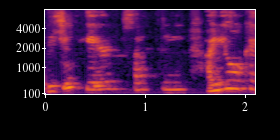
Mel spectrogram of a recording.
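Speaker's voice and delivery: lightly voiced scared girl; startled. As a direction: ask your sister, spooked and hushed. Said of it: "I was looking and I said".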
